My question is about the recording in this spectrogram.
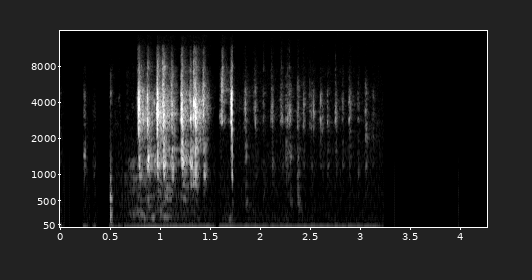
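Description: Typing on a computer keyboard: a single keystroke, then a quick run of keystrokes about a second in, trailing off into fainter rapid taps.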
